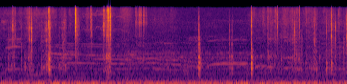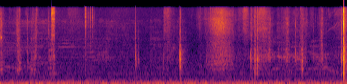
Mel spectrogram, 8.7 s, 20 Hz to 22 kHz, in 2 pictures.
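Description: Scattered light metallic clicks and taps as a T5 Torx screwdriver works the small screws out of a laptop's bottom cover, over a steady low hum.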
